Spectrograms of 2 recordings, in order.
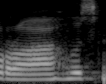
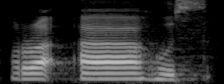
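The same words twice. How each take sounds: First: "राहुस" with one long aa straight after the r; run-together mispronunciation. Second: "रआहुस" as short ra, then a distinct long aa; separate hamza. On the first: Teacher showing what to avoid, "राहुस" without the hamza. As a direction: slur the two vowels of "राहुस" into one, no glottal break. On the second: Teacher showing the correct reading, separated hamza in "रआहुस". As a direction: recite "रआहुस" slowly, breaking cleanly between r-vowel and aa. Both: Shown as a demonstration. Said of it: "हम इसको राहुस नहीं पढ़ेंगे".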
